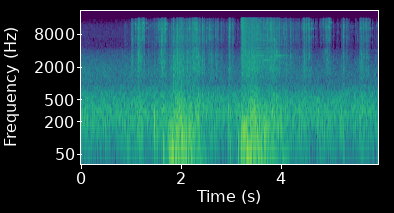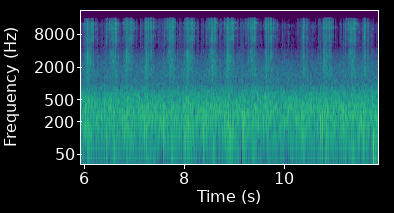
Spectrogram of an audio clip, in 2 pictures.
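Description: Armored footsteps clank steadily on stone.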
